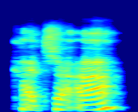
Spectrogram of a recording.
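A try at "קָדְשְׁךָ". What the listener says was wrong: Kadshacha. The final chaf. The final chaf, the chaf sofi, always has a vowel. Sometimes it's the silent vowel, the shva. Sometimes it's this vowel. So if it were, it couldn't be kadshacha. So it's kadshacha.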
